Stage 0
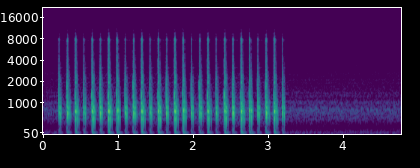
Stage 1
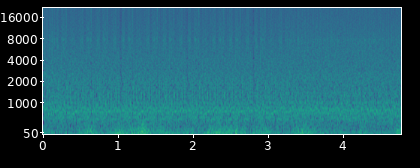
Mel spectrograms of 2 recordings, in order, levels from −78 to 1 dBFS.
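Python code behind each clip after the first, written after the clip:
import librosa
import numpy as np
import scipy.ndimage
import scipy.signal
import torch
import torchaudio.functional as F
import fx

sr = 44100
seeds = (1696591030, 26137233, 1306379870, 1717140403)

y = np.sign(x) * np.sqrt(np.mean(np.square(x)))
y = fx.dmg_wind(y, sr, seeds[0], corner_hz=100.0, level_db=-27.0)
y = fx.spectral_comp(y, sr, ratio=2.0)
y = y * librosa.db_to_amplitude(-4.5)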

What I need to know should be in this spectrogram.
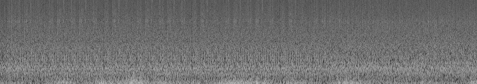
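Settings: y = x + 10.0 ** (-4.0 / 20.0) * np.pad(x, (int(76 * sr / 1000.0), 0))[:len(x)]
y = y * librosa.db_to_amplitude(2.5)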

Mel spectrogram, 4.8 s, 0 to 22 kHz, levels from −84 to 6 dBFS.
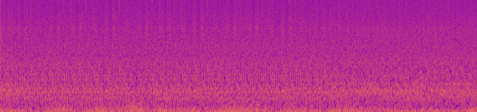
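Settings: y = fx.band_squash(x, sr, depth_pct=100)
y = y * librosa.db_to_amplitude(-6.0)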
